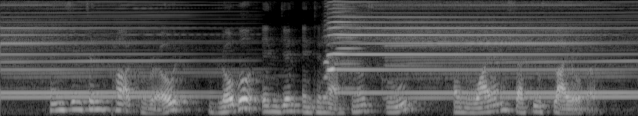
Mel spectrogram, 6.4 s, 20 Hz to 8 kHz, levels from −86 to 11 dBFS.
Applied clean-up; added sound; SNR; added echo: none; Harmonica; 0 dB; none.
